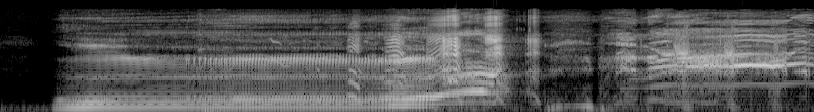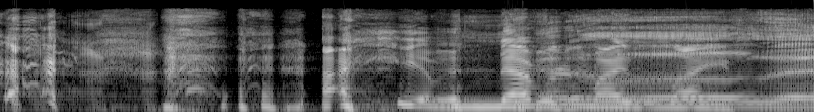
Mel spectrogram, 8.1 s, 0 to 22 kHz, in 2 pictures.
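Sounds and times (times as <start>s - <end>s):
speech: 0.2s - 1.1s, 6.2s - 8.1s
voice imitating dry heaving: 0.3s - 2.6s, 6.7s - 8.1s
breathy laughter: 1.6s - 5.7s.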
